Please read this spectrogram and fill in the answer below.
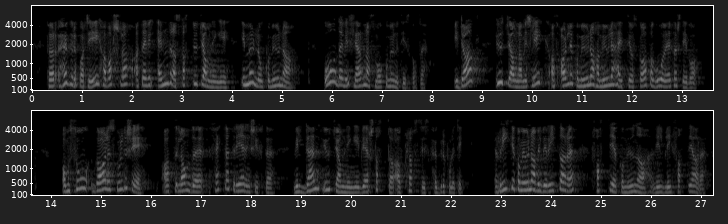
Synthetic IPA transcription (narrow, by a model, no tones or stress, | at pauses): fɔɾhœɡɾəpʰɑʈʰiːhɑɾʋɑʂɭɑɑ̰t̪̚d̪æɪʋɪlɛnd̪ɾɑskɑt̪ːʉt̪jɑmnɪŋəʔɪmœlːʊmkʰʊmʉːnɑ | ɔd̪æɪʋɪlfjæɾnɑsmoːkʊmʉːnət̪ʰɪsɡɔt̪ə | ʔɪd̪ɑːɡ | ʉːt̪ʰjɑʋnɑɾmɪʂɭiːkʰɑ̰t̪ʰɑlːəkʰʊmʉːnɑɾɦɑɾmʉːlɪhɛɪt̪̚t̪ʰːɪlɔskɑːpɑɡuːəʋɛlfæːʂnɪʋoː | ʔɔmsɔɡɑːləskʉld̪əʂeː | ʔɑt̪lɑnd̪əfɛk̚t̪ɑɛt̪ɾɛjeːɾɪŋsʃɪft̪ə | ʋɪld̪ɛnʉːt̪ʰjɑmnɪŋəbliːæʂtɑt̪ːɑʔɑ̰ʋkʰlɑsɪskhœɡɾəpʰʊlɪt̪ʰɪk | ɾiːkəkʊmʉːnəɾʋɪlbliːɾiːkɑɾəfɑt̪ːɪəkʰʊmʉːnəɾʋɪlbliːfɑt̪ːɪɑɾə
